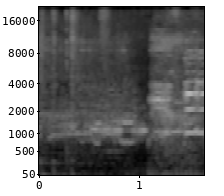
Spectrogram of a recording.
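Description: Soft hen clucking and chicken murmurs from laying hens in a coop, fairly close, with a brief rise in activity toward the end.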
